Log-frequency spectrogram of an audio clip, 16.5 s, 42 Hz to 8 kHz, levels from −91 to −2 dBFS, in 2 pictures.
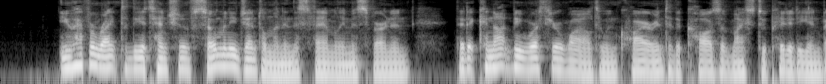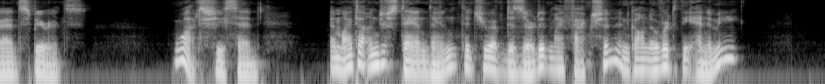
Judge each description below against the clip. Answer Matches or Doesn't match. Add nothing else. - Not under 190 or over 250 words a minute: Matches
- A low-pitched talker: Matches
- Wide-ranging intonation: Matches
